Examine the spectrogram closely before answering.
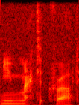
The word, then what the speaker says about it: PneumaticCraft: wrong while recording but it is called pneumatic craft even though it's spelt with a P so that's how you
